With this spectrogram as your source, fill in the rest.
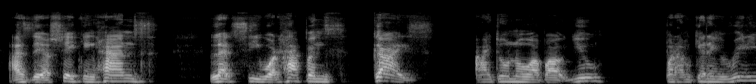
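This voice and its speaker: A medium-pitched man from Trinidad and Tobago, speaking with his native accent, co-hosts a live football watchalong. The chat is casual, dotted with viewer shout-outs and his habitual "you know what I mean."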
